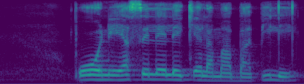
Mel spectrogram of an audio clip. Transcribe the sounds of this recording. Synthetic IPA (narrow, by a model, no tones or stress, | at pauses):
pʼɔnɛjasɪlɛlɛkʼɛlamabapʼile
